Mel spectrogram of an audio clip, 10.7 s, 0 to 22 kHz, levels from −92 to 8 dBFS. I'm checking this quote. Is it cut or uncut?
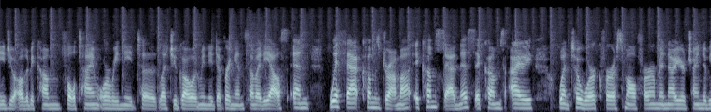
cut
